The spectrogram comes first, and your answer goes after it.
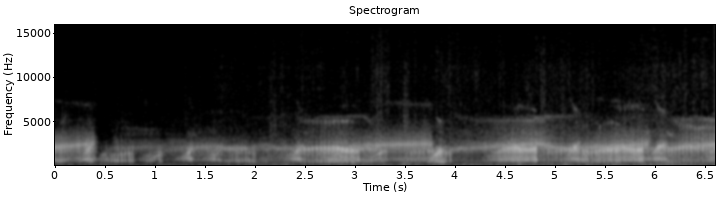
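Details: Chorus of croaking frogs, overlapping raspy pulsed calls running almost without break, swelling and fading as different callers join in.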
